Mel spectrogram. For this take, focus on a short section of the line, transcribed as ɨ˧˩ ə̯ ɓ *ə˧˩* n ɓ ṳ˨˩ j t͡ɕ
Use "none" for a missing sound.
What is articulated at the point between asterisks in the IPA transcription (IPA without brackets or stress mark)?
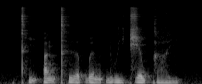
ə˧˩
